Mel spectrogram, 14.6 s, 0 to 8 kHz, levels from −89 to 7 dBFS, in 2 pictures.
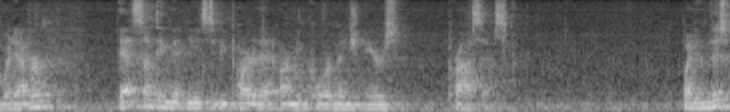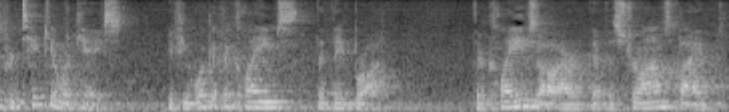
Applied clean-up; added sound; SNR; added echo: none; none; none; none.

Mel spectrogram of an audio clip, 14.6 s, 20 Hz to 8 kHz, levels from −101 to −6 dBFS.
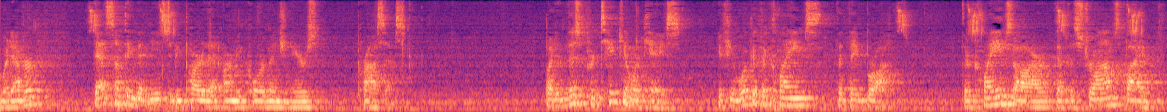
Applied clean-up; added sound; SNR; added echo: none; Bird vocalization, bird call, bird song; 12 dB; reverberation time 0.3 s.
